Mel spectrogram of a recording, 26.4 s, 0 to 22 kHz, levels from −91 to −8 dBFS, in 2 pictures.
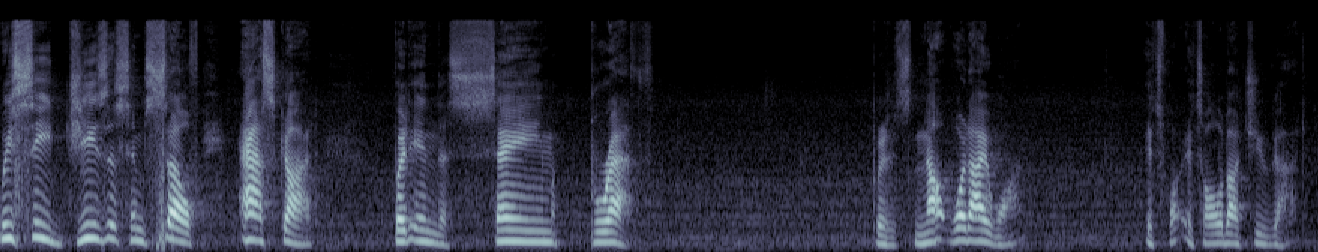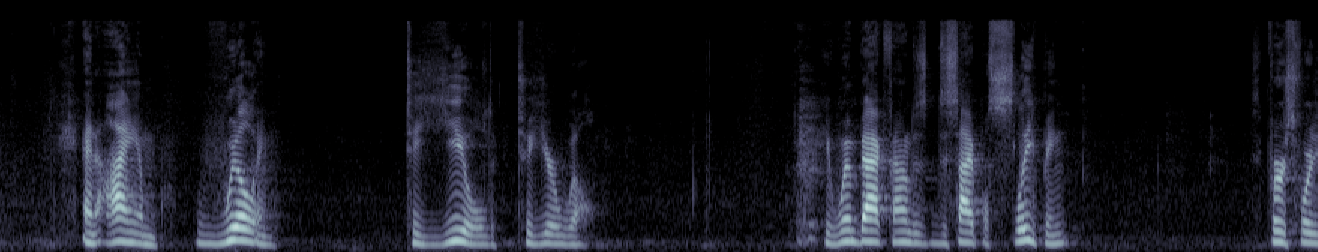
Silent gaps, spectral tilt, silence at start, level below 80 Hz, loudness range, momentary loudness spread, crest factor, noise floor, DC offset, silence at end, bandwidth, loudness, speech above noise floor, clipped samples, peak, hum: none; -5 dB/octave; 0 s; -74 dBFS; 11 LU; 19 LU; 24 dB; -74 dBFS; under 0.1%; 0 s; 15.5 kHz; -32 LUFS; 42 dB; under 0.1%; -12 dBFS; none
